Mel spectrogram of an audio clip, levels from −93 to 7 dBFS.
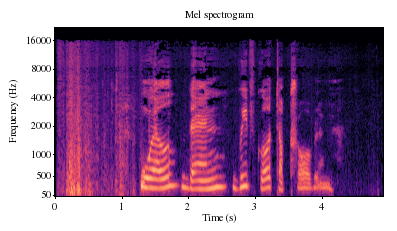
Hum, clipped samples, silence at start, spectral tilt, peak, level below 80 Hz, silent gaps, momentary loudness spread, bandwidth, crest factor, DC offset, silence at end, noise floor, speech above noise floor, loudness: none; under 0.1%; 0.05 s; -4.5 dB/octave; -2 dBFS; -46 dBFS; none; 20 LU; 16.5 kHz; 16 dB; under 0.1%; 0.75 s; -61 dBFS; 46 dB; -16 LUFS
